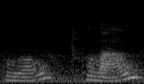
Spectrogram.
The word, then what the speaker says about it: Plov: But sometimes I think in Iran and I think in Afghanistan they pronounce it Palau. Mm-hmm. But in Russian-speaking countries, they pronounce it, at least for most of Russian-speaking countries, they pronounce it Plov.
